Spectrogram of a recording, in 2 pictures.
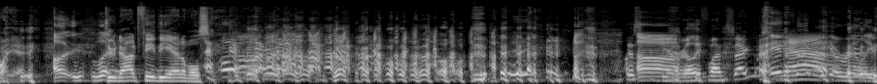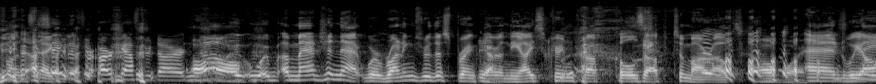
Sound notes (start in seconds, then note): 7.6 laughter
